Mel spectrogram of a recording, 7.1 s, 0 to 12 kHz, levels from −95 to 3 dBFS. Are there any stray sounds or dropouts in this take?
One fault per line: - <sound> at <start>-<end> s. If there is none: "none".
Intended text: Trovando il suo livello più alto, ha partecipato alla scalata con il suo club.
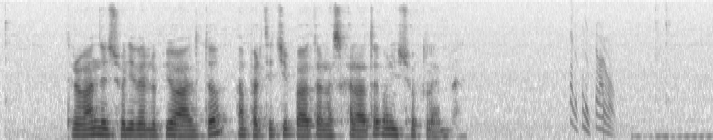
- chirp at 5.7-6.2 s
